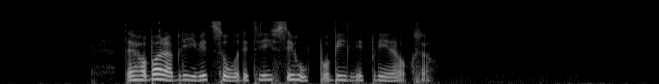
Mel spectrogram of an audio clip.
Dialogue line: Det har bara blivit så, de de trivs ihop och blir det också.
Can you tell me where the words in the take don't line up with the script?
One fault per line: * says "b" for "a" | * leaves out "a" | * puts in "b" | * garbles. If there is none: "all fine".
* leaves out "de"
* puts in "billigt"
